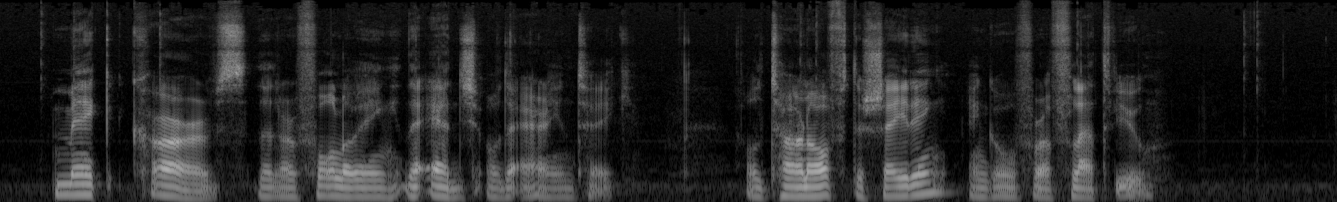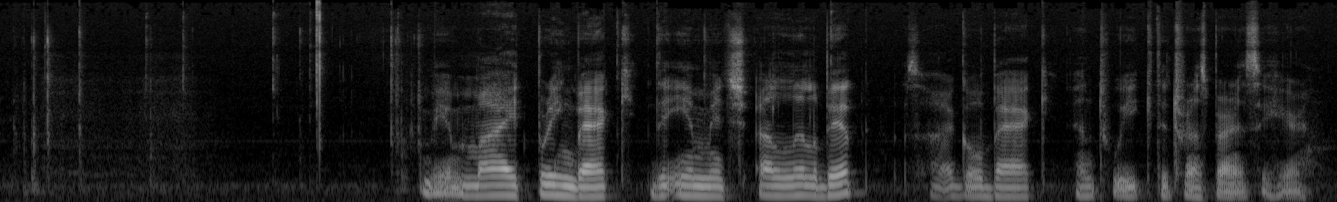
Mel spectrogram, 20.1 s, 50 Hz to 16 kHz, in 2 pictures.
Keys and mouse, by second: 0.0 alt+shift+click, 0.6 alt+shift+right click, 6.0 click, 7.9 click, 9.3 click, 10.4 alt+shift+middle click, 11.4 alt+shift+right click, 12.3 alt+shift+middle click, 14.7 click, 16.3 click.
